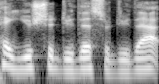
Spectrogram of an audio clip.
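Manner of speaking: ordinary talk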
